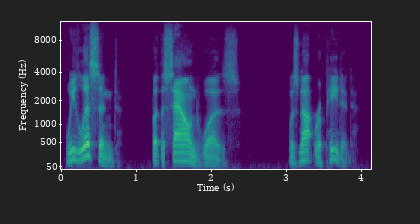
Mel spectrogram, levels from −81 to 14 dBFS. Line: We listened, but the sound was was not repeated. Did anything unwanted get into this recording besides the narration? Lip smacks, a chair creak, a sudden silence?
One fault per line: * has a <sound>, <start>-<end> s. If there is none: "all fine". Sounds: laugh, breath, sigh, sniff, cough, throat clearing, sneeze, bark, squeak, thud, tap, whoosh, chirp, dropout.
all fine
